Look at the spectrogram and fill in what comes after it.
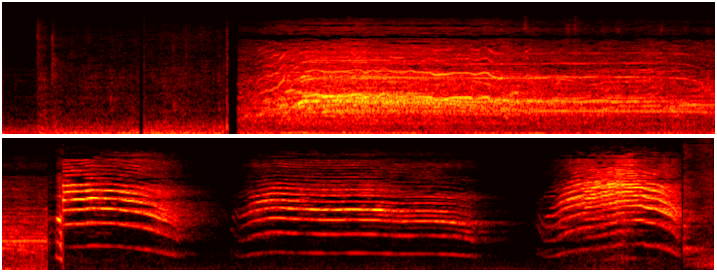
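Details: Kitten meowing: after a broad noisy stretch, three clear harmonic meows, each arched and about a second long, separated by short gaps, with a person's voice nearby.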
